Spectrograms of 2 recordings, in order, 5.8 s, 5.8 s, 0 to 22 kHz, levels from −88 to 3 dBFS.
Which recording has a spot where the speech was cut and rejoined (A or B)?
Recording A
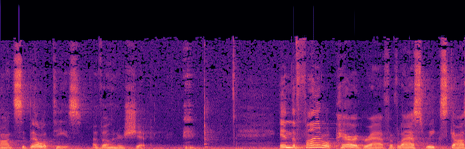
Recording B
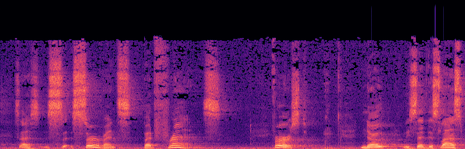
B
